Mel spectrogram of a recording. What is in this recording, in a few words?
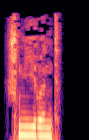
"schmierend", German; adjectives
